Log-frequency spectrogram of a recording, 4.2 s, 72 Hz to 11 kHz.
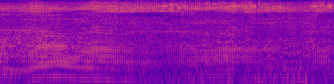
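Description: A Honda CT90 motorcycle with a swapped-in Piranha 140cc engine rides along, its small single-cylinder engine droning steadily and loudly close by, pitch rising slightly as it pulls away.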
